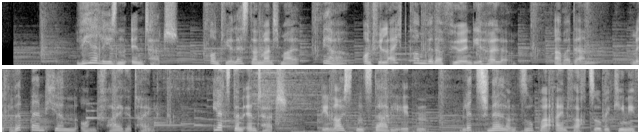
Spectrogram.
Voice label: Werbung; Intouch

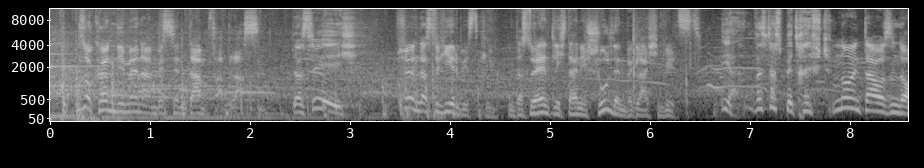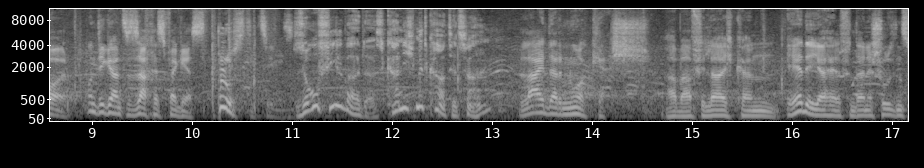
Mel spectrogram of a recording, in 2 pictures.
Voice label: Spion, Lip-Sync (Synchron), German, Akzent: Italian; Spion 2

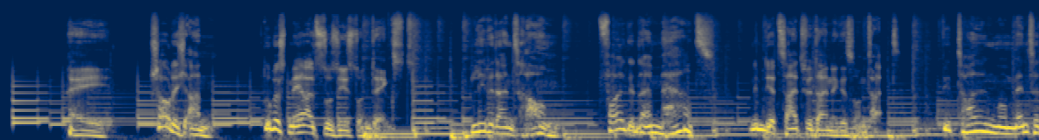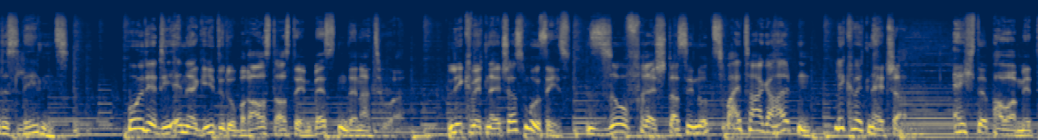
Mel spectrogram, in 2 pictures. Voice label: Funk Solospot

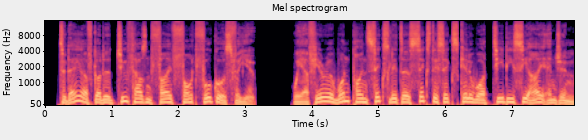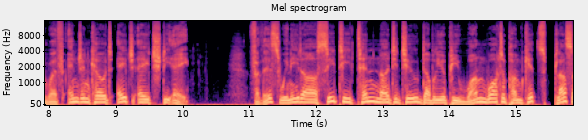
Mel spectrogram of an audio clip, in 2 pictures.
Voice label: englisch tutorial motoren flottes tempo

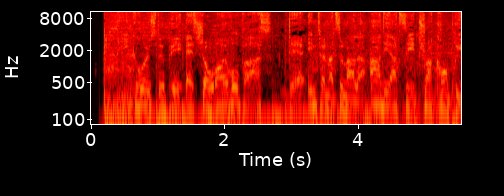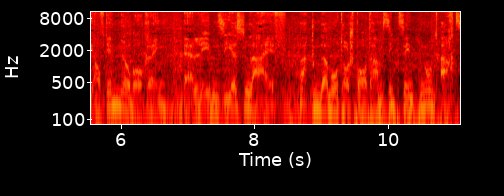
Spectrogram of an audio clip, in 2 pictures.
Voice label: Radiowerbung; Truck GP Nürburgring

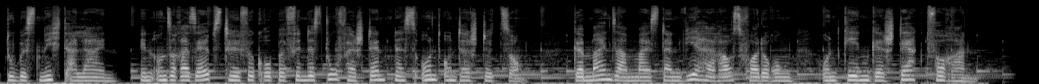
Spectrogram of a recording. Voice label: Werbung einfuehlsam

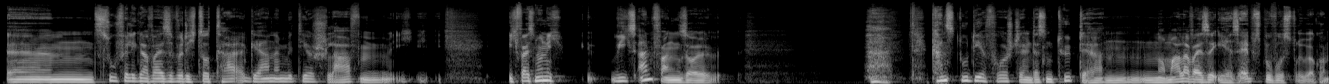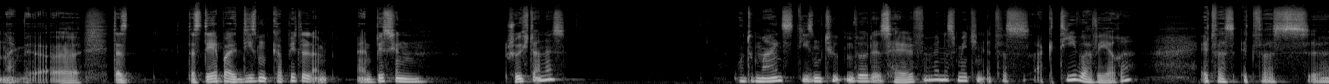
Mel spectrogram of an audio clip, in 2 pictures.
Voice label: synchron; LOFT VOICES

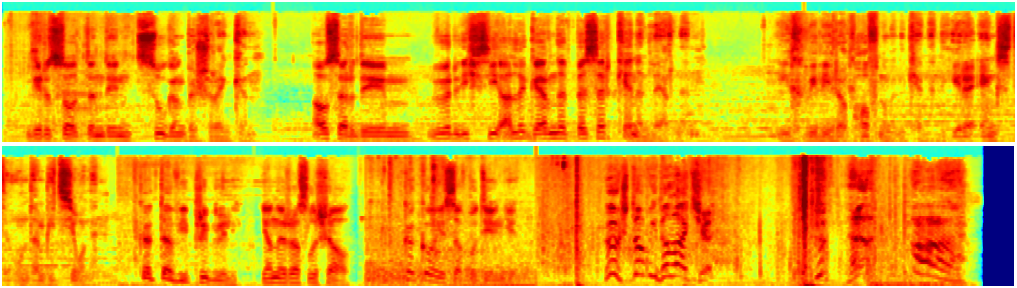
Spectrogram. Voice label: Russe, Game, German; Call Of Duty: Black Ops Cold War - "Imran Zakhaev; LOFT VOICES

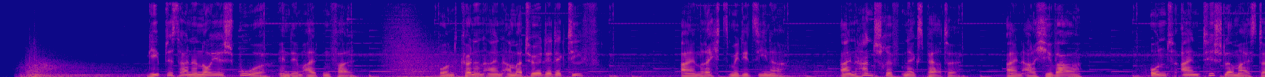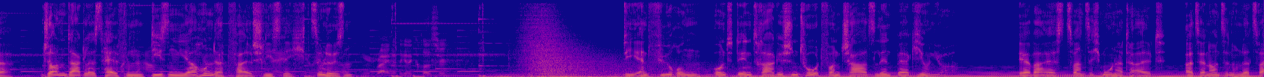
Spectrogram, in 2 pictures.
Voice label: klassisch; lindbergh

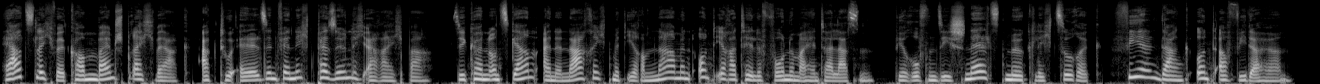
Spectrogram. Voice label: Telefonansage Anrufbeantworter

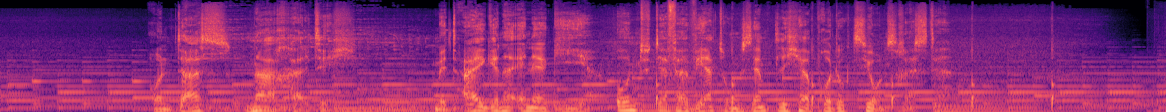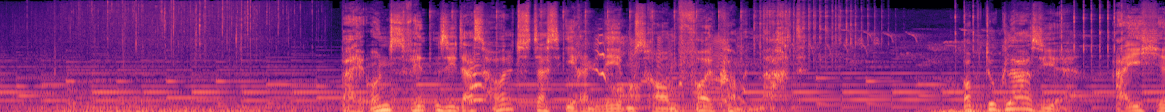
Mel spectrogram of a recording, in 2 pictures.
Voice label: DEUTSCH MALE Imagefilm Massivholzdielen; Dipro; LOFT VOICES

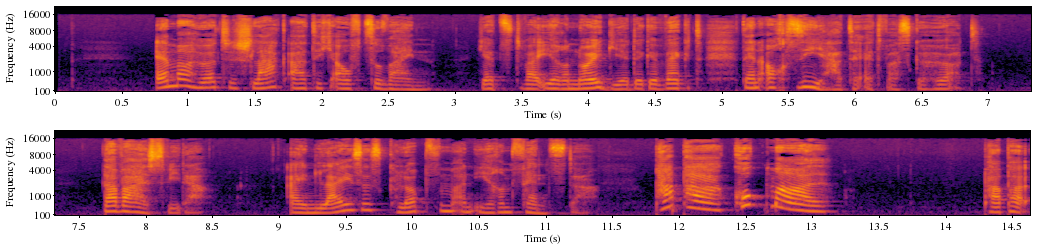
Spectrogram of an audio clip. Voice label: Werbung Familie; Eucerin

